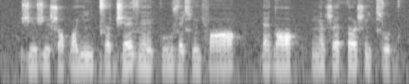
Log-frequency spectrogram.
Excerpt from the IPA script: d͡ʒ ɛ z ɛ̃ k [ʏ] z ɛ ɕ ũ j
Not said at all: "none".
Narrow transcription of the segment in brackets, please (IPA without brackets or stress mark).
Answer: u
